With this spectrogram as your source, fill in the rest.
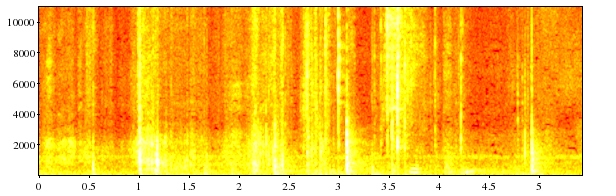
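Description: A cardboard box scrapes and knocks against a table.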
